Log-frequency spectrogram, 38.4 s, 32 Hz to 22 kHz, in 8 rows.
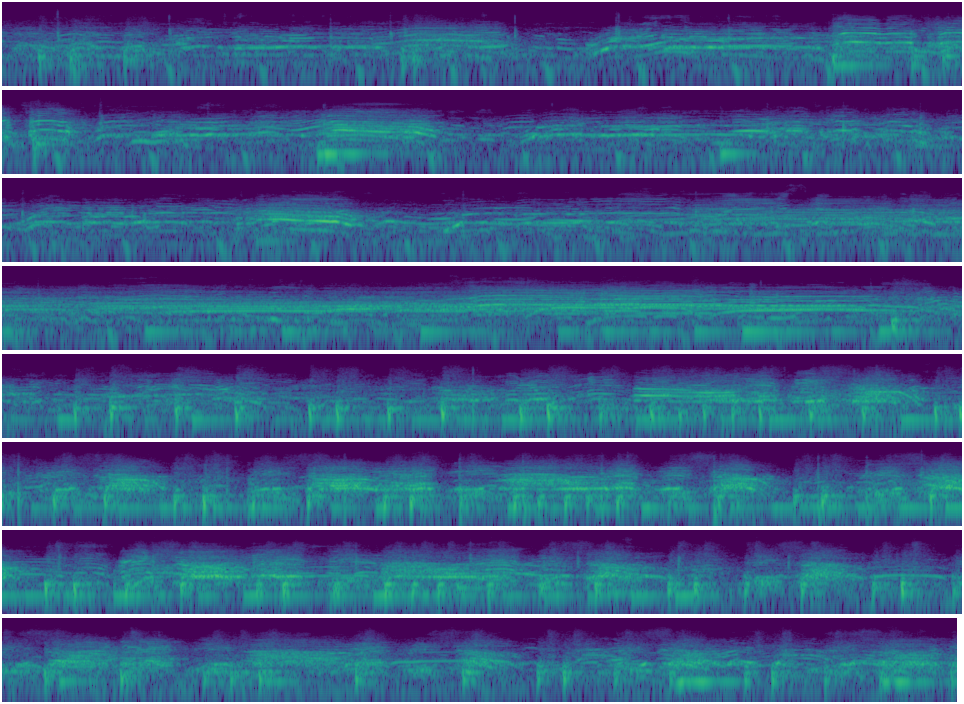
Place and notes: Boulevard Roi Albert II, Bruxelles, Belgique - Demonstration of young people for climate justice
Tech Note : Olympus LS5 internal microphones.
28 February 2019, 11:00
